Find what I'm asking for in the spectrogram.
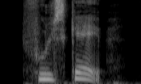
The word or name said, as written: fuldskab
